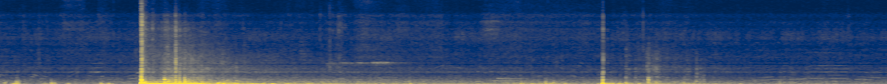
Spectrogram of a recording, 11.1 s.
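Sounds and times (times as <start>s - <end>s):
firework bangs: 1.8s - 10.2s.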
